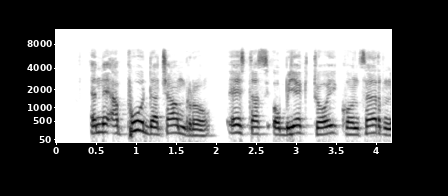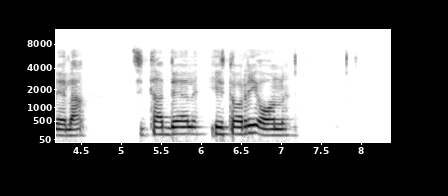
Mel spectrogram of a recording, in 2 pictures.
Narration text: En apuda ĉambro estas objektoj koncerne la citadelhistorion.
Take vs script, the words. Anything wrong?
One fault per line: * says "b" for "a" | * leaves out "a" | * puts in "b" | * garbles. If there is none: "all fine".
all fine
